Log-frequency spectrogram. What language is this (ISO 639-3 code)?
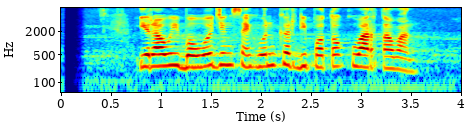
sun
